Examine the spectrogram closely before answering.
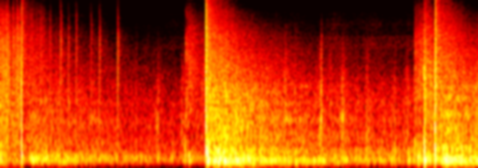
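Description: Fireworks display: aerial shells bursting with sharp bangs, one just after the start, a loud one near three seconds in and a quick double bang near six seconds, each followed by a rumbling tail. Scattered small crackling pops come in between.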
